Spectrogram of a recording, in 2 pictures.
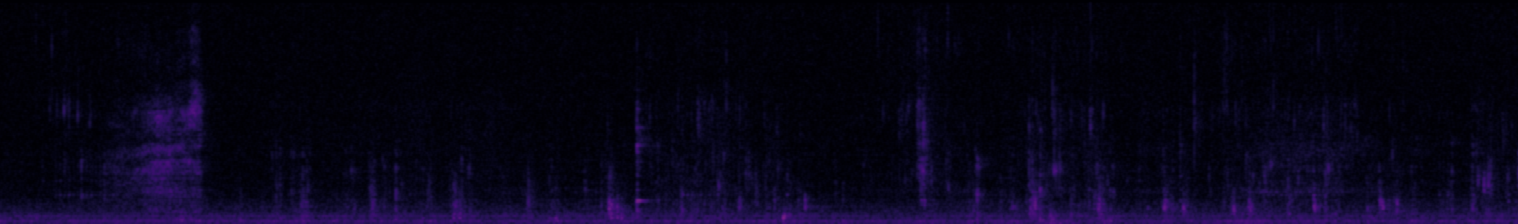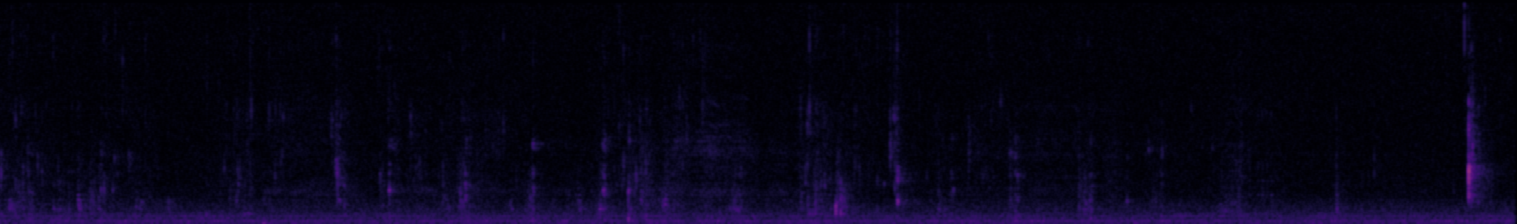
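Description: Close-miked chewing of a mouthful of creamy egg noodles and braised beef, with many small wet mouth clicks and smacks, and a fork clinking in a ceramic bowl; one sharper click near the end. A faint steady hum lies underneath.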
